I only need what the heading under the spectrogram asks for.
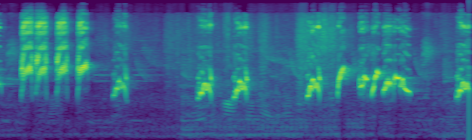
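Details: Thai Red-whiskered bulbul, a caged songbird, singing in a recording used to excite other birds: bright chirped notes in a fast run, a pause, then looping warbled phrases with rising and falling whistles.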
